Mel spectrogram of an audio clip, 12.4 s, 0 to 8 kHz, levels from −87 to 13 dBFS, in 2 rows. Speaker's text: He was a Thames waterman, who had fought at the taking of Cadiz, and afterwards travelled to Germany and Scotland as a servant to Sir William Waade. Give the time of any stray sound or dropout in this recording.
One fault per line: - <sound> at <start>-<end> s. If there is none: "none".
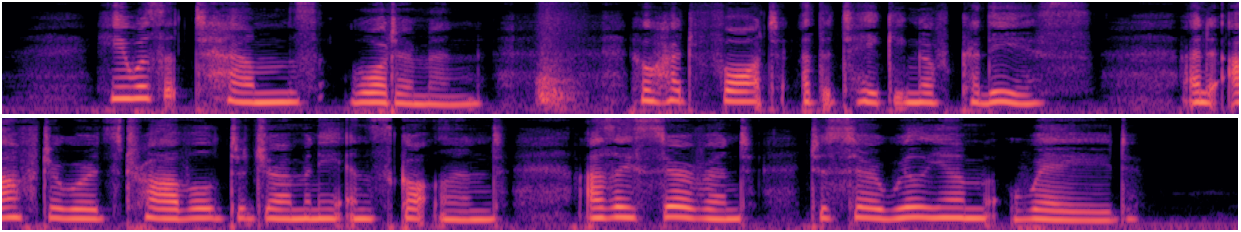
- whoosh at 2.7-3.0 s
